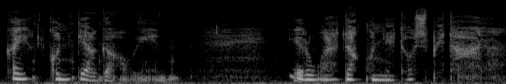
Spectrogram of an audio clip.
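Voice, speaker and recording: An actress playing a weak young woman patient in a radio drama, frail, breathy and whispering. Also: a little high, animated, takes it slowly, exaggerated voice. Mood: weak, faint.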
